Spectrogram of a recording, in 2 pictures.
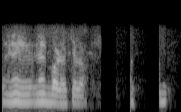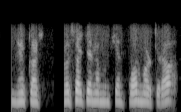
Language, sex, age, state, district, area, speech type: Kannada, male, 60+, Karnataka, Mandya, rural, conversation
